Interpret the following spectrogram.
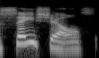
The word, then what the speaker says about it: Seychelles: And Gelb from the Clairol dude ended up being the appointed ambassador to the Seychelles.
